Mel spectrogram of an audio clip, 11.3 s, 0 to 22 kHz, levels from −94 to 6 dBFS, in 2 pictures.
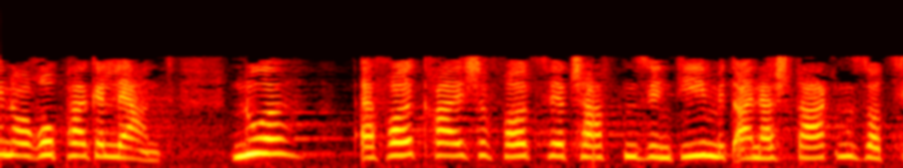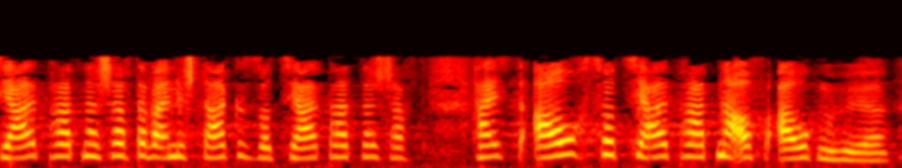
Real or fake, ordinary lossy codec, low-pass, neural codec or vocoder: real; none; 5.4 kHz; none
